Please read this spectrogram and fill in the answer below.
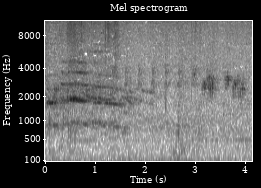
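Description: A rooster crowing once in a long call of about two seconds, falling slightly in pitch at the end, followed by a few short, high calls near the end.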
